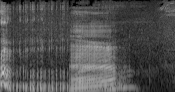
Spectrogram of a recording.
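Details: Shiba Inu just woken up and angry after being spoken to, growling: a rough pulsed rumble for nearly a second, then a louder drawn-out snarling growl that fades out.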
